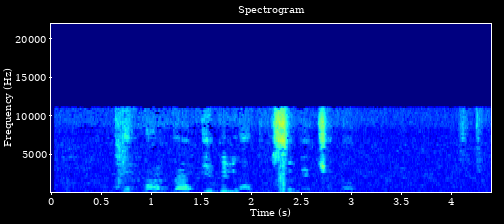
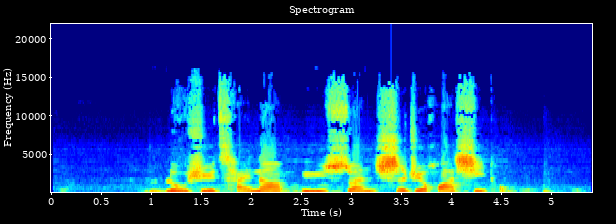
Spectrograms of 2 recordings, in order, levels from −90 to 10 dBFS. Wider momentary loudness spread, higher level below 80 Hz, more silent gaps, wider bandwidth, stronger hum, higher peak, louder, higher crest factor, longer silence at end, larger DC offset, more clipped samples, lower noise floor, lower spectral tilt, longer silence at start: first, 27 LU vs 16 LU; second, under -90 dBFS vs -56 dBFS; neither; second, 11.5 kHz vs 16 kHz; neither; second, -20 dBFS vs 0 dBFS; second, -39 LUFS vs -13 LUFS; first, 26 dB vs 16 dB; second, 0 s vs 0.4 s; neither; neither; first, -63 dBFS vs -58 dBFS; second, 2 dB/octave vs -3 dB/octave; second, 0.05 s vs 1 s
